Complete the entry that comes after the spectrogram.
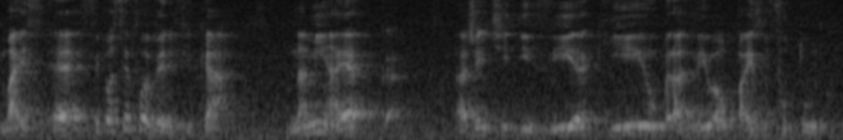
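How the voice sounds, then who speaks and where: Noticeable background noise and audible room echo around a man with lively intonation. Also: fairly high pitch for a man, moderate pace. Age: 60s. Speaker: professor. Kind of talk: TV interview. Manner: halting.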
